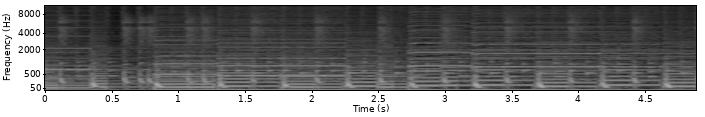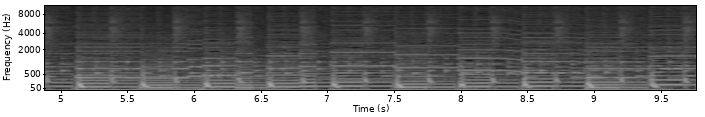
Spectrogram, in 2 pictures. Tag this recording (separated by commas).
Music, Soundtrack music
